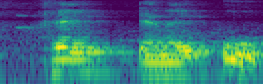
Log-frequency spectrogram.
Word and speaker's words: GNU: Se llama GNU, G-N-U, pero se pronuncia normalmente GNU.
